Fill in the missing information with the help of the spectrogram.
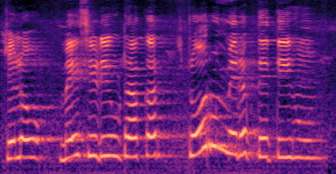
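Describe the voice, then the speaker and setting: A stern old village mother-in-law, voiced by a woman, in a children's storybook. She scolds and commands in a very high, thin voice, with a faint hum of ambience behind her. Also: moderate pace. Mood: bossy.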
